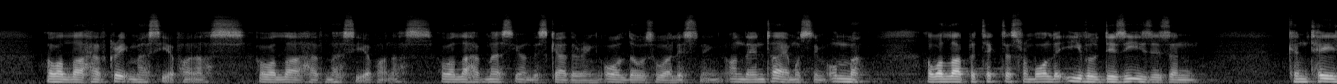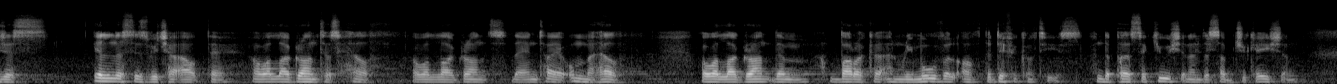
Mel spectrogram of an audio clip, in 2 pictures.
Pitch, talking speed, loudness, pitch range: 120 Hz, 180 wpm, -27 LUFS, 110-125 Hz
